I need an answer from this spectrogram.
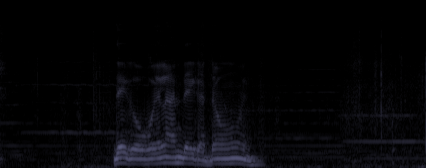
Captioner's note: Spoken Cherokee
